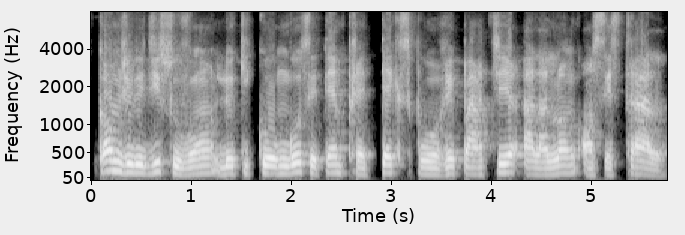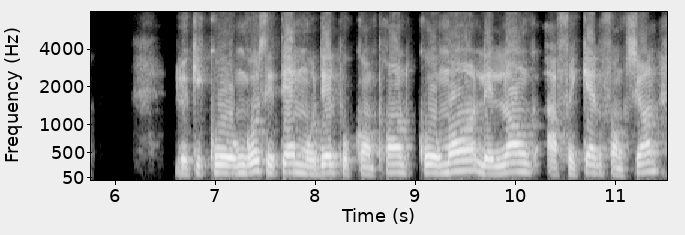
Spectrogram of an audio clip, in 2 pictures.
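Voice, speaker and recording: Man, language teacher, earnest, urging, halting with fillers, middle pitch, informal monologue. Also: darkish tone. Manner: earnest and exhortative, refers to himself in the third person; halting with fillers and repeated words.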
